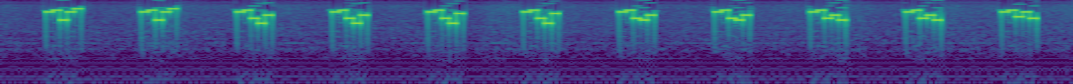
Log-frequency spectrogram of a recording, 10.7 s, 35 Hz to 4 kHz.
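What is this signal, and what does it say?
Five-tone selective call (ZVEI), heard as quick runs of five tones, tones of about 70 ms. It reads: 89380 89380 89416 89416 89417 89417 89436 89436 89463 89463 89584
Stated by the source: ZVEI five-tone selective call received with SDR.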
